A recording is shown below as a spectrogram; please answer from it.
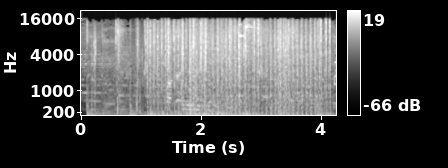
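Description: Rapid automatic gunfire in the video game BloodStrike, dense bursts of shots running continuously and loudly through the whole stretch, with a faint voice underneath.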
